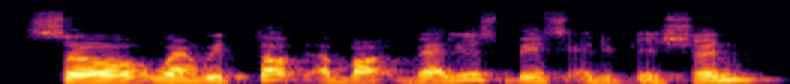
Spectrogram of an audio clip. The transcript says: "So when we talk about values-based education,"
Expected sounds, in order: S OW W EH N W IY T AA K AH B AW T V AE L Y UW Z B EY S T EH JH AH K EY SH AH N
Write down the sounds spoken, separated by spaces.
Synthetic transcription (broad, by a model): S OW W EH N W IY T AA K AH B AW T V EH L Y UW S B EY S EH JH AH K EY SH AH N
